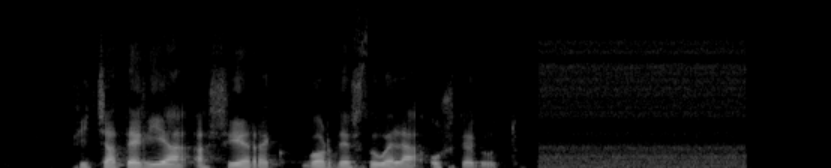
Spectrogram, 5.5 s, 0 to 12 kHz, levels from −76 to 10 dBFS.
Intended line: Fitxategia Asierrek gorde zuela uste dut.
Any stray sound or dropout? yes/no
no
